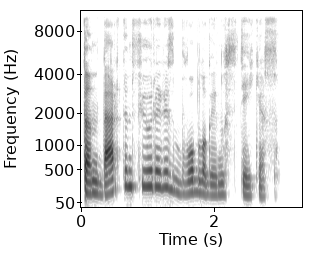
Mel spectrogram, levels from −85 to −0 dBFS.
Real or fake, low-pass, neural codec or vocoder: real; 9.9 kHz; none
